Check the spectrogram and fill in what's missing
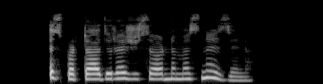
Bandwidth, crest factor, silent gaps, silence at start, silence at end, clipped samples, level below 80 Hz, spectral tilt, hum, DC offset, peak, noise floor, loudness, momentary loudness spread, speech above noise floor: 11.5 kHz; 20 dB; none; 0.5 s; 0.7 s; under 0.1%; -78 dBFS; -4 dB/octave; none; under 0.1%; -2 dBFS; -79 dBFS; -20 LUFS; 15 LU; 59 dB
